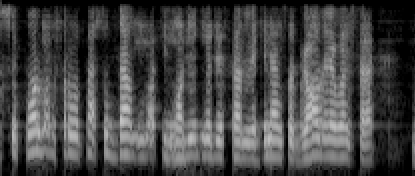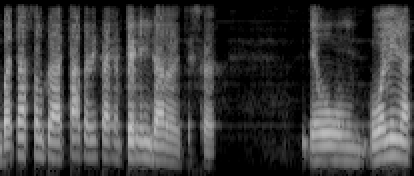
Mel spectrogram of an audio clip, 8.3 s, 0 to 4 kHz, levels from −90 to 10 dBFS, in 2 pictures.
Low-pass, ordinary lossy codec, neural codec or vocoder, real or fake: 3.6 kHz; none; codec, 24 kHz, 1 kbps, SNAC; fake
